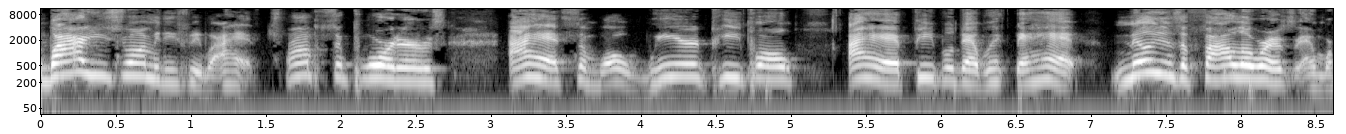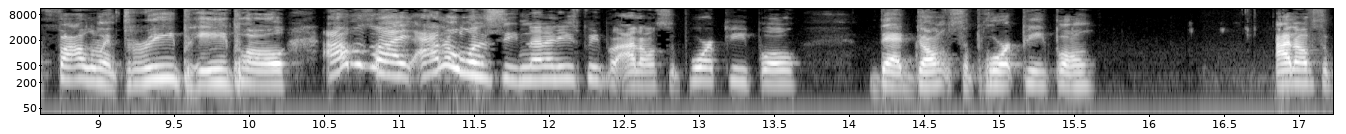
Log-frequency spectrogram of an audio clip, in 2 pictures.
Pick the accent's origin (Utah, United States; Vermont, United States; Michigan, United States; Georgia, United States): Michigan, United States; Detroit; I'm from Detroit.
